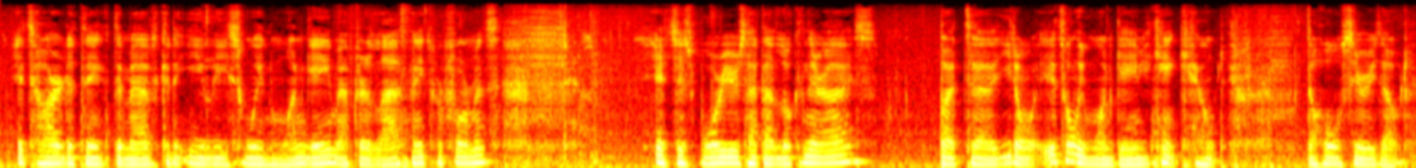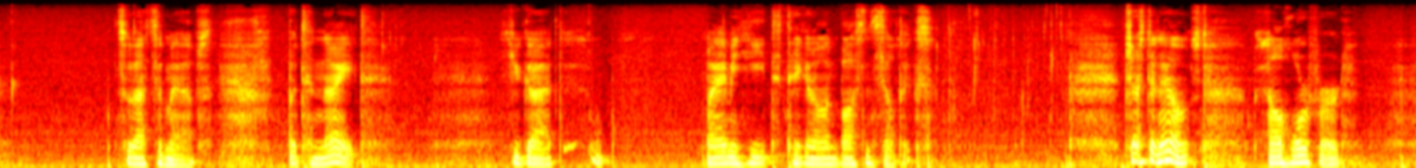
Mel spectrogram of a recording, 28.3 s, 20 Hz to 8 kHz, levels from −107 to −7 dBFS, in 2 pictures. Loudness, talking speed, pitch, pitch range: -18 LUFS, 125 wpm, 105 Hz, 95-115 Hz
